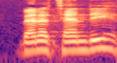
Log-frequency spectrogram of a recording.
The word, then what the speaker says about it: Benintendi: be mean is Benintendi.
